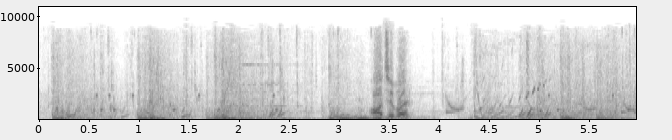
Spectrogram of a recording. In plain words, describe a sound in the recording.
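Cartoonish game explosions burst and crackle.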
